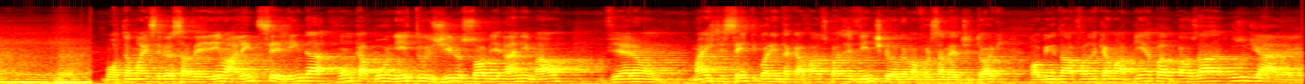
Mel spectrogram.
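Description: A man speaks with animation close to the microphone.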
